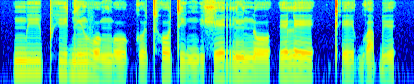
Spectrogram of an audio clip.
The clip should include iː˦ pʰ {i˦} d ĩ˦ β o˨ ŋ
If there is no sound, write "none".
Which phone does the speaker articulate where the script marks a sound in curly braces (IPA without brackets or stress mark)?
i˦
